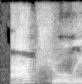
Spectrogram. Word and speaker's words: actually: with my co-workers actually it's not actually with a C H it's act with an sh sound act actually I left you a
